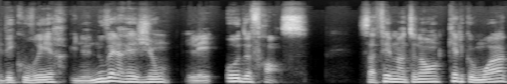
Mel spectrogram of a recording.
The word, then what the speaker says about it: Hauts-de-France: Et on prononce les Hauts sans faire la liaison.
